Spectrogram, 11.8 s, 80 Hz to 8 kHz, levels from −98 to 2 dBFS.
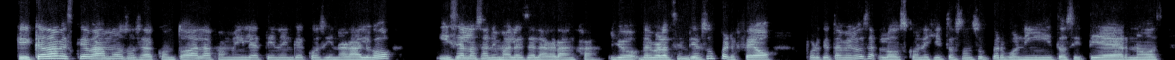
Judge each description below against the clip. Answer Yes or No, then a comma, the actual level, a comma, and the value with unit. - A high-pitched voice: Yes, high, 215 Hz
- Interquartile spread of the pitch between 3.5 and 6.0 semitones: No, narrow, 2.4 semitones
